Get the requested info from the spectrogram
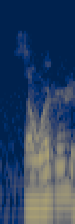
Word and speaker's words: Zellweger: So I know Renee Zellweger. Did I say it right? – Zellweger, yeah.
